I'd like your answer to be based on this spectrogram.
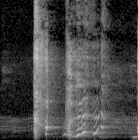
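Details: A baby imitating an adult's cough to amuse her mother: a few short voiced cough-like bursts with playful vocal sounds; a pretend cough, not an illness cough.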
